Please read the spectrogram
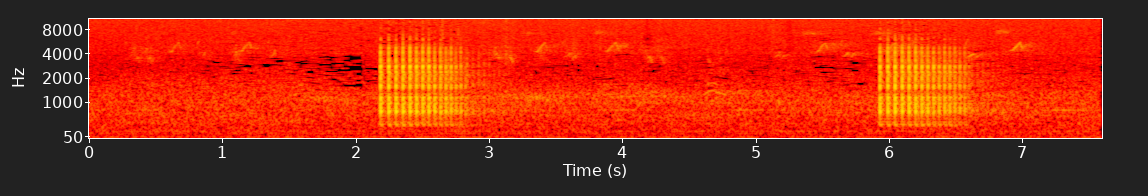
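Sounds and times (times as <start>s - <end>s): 
background hiss: 0.0s - 7.6s
great spotted woodpecker drumming in Sapporo: 2.2s - 3.2s, 5.9s - 6.9s.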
